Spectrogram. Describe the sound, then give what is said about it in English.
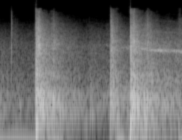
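Three sharp fireworks explosions crack in quick succession, each booming loudly and fading with a crackling tail, while a thin whistling tone trails through the last second. “Fire off the fireworks.”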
